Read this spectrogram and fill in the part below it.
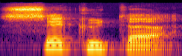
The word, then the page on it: secutar: secuta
